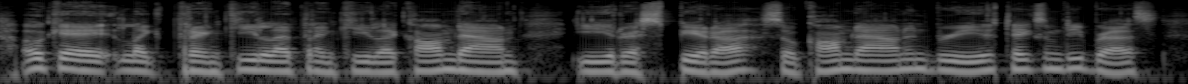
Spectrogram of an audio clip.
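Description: A voice with a dark, mellow tone speaks at a moderate pace in a monotone, flat intonation and very even loudness, recorded very cleanly against a silent background. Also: man, fairly high pitch for a man. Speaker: podcast host and doctor. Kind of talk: casual chat, language-learning podcast.

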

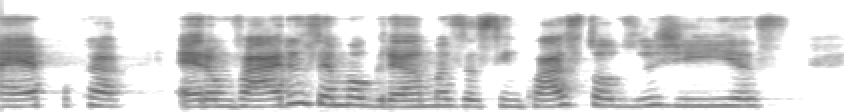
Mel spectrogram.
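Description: Her voice pitched high, a woman talks fairly slowly. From Brazil, Goiânia (Goiás). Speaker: physician, cancer survivor. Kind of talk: interview testimony.

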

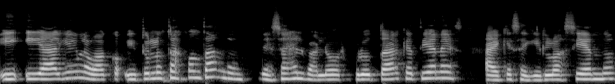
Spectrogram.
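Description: The speech runs with hardly any pauses, very even loudness and fairly even intonation. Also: woman, high pitch for a woman, moderate pace. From Venezuela. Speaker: graphic designer. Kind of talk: casual interview conversation.

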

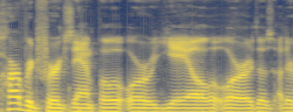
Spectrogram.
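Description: Using an unremarkable speaking voice, a man talks at a moderate pace. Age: 40s. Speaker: ophthalmologist. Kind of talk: casual chat.

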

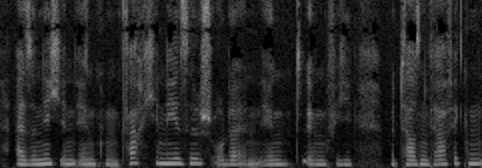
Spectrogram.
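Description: A woman's somewhat breathy, dark and mellow voice moves at a fairly quick pace in a dry, close recording with no echo. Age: 40s. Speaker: podcast host, former nurse and patient advocate. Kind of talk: personal monologue. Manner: casual, with frequent fillers.

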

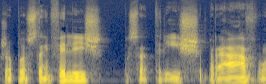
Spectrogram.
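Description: A man with a Rio de Janeiro accent and a very deep, low pitch talks at a moderate pace, recorded very cleanly with a silent background and a dry, close sound with no echo. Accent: carioca. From Rio de Janeiro, Brazil (born in Lisbon). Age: 40s. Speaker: podcast host. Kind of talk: casual interview.

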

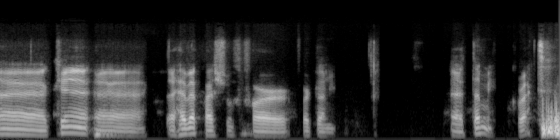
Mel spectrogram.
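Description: A man's fairly low voice with ordinary pitch variation, a fairly slow pace, long and frequent pauses, and a dry, close sound with no echo. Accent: Brazilian. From Brazil. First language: Portuguese. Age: 20s. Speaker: manufacturing engineer. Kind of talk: group video call, English practice. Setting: video call. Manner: halting.

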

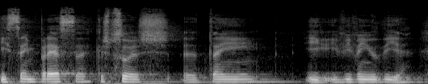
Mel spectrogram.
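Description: Over noticeable background noise, a man talks very slowly at a medium pitch. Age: 20s. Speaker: university student and volunteer. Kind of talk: interview. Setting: studio. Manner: halting.

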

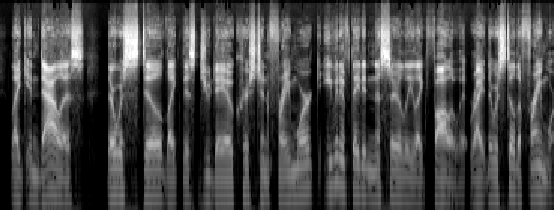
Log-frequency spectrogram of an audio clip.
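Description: A normal speaking voice from a man, fairly low in pitch with ordinary pitch variation and a moderate pace, the sound dry and close with no echo on a very clean recording with a silent background. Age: 40s. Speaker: student pastor. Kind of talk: casual chat. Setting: studio.

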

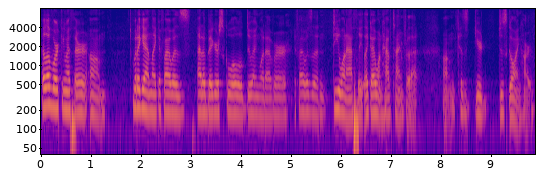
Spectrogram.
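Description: Speaking at a moderate pace with a Minnesota accent, a woman uses a fairly low pitch and fairly even intonation in a very clean recording with a silent background. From northern Minnesota, near Duluth. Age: 20s. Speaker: college softball player. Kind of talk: interview.

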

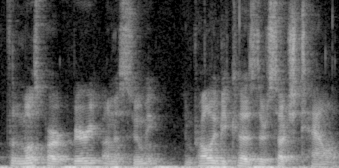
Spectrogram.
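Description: There is audible room echo and noticeable background noise as a man speaks with an American accent. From San Diego, California. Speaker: podcast host. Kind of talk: casual interview. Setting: shaping room with echo. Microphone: a bit of echo.

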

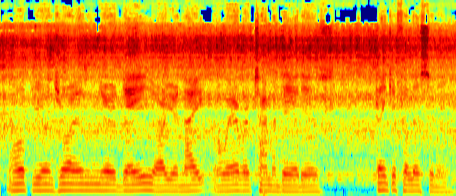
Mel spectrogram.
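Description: A gentle tone moves at a moderate pace with hardly any pauses, against noticeable background noise. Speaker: meditation podcaster. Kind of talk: guided prayer meditation, spoken affirmations. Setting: solo recording, podcast. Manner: gentle, repetitive, devotional, reassuring.

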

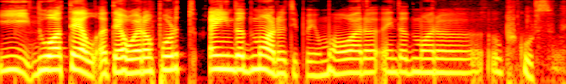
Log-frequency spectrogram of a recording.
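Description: Moderate pace, hardly any pauses, big swings in loudness, and an ordinary speaking voice. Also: woman, medium pitch for a woman, fairly even intonation. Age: 20s. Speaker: podcast co-host. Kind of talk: casual chat.

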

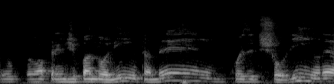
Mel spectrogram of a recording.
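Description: At a moderate pace, a man with a medium pitch speaks in a somewhat breathy voice with a dark, mellow tone. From Rio de Janeiro, Brazil. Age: 50s. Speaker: musician. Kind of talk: interview.

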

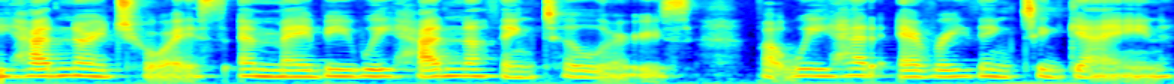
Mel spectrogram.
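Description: Someone with an Australian accent speaks at a fairly slow pace on a very clean recording with a silent background. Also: woman. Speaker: podcast host. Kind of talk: solo monologue podcast.

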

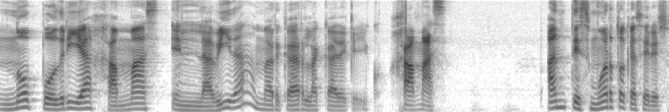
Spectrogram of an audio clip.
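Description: A man with a plain, everyday voice talks at a fairly high pitch, showing ordinary pitch variation. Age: 30s. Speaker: podcast host. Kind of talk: casual chat.

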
